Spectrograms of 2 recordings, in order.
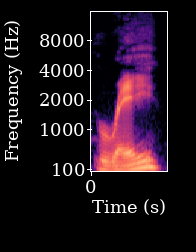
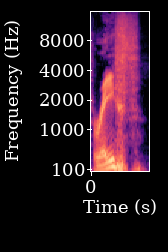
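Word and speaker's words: Ralph: did that podcast that his name is not Rey, it's Rafe. And so I was like mispronouncing I think in that podcast, but of course since have learned that he pronounces his name Rafe and it's Wraith Fines and no one ever says both Fs.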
